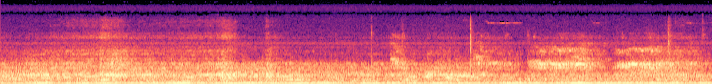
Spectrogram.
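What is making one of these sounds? A video game car engine hums steadily through television speakers.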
